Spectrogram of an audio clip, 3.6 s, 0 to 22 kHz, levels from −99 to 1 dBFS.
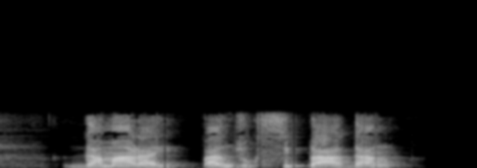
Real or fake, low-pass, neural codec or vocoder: real; 7.2 kHz; none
